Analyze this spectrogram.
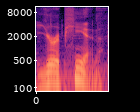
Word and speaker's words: European: And the same thing with the word European, a European country, because it starts with the y sound.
